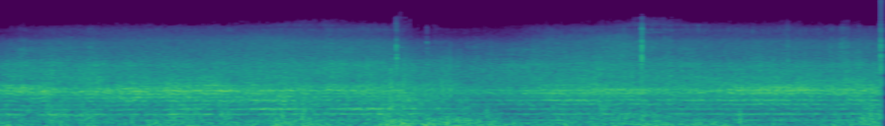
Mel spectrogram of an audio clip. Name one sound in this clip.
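Wind buffets the microphone in loud gusts.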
